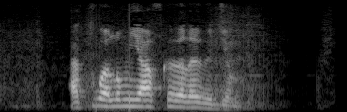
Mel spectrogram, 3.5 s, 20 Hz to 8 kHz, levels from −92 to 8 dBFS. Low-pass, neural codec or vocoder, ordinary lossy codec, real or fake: 7.2 kHz; none; MP3, 64 kbps; real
